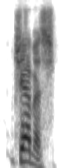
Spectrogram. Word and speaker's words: Jemas: So now Bill Jemis, or am I saying it right? Jemis? J-E-M-A-S? – Jemis. Bill Jemis.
